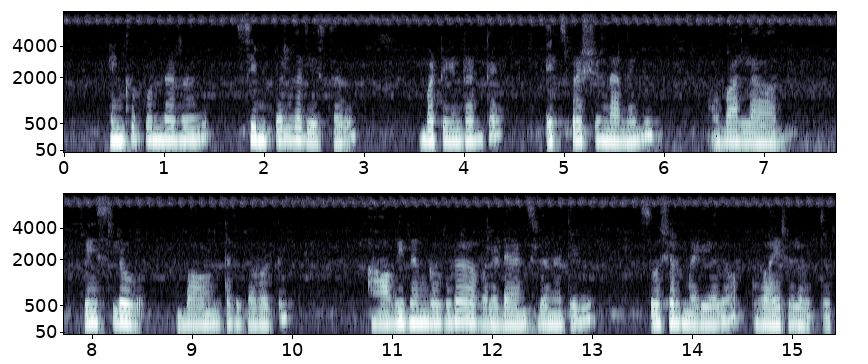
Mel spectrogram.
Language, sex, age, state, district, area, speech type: Telugu, female, 30-45, Telangana, Peddapalli, rural, spontaneous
